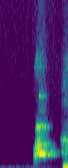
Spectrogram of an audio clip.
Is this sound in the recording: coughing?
no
